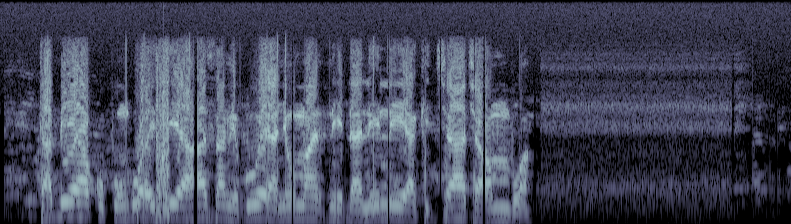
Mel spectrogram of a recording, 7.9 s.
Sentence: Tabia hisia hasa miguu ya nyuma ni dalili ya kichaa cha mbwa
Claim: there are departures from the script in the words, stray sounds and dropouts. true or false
true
